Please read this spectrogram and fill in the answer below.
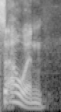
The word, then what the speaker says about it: Samhain: which is spelled Samhain, and you go to Wikipedia, you'll see that it's pronounced Samhain.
